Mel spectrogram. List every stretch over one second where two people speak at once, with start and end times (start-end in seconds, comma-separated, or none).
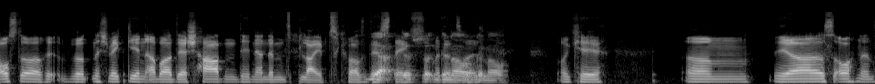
3.6-4.9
